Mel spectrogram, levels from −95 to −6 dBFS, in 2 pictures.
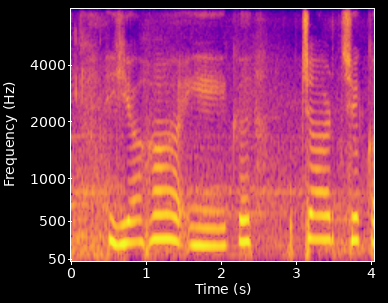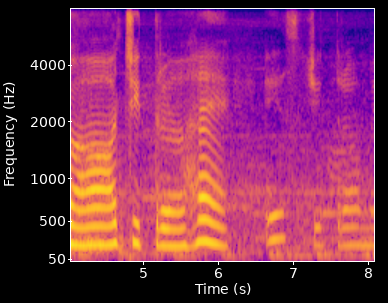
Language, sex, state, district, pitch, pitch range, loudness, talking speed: Hindi, female, Madhya Pradesh, Dhar, 235 Hz, 210-270 Hz, -14 LUFS, 65 wpm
